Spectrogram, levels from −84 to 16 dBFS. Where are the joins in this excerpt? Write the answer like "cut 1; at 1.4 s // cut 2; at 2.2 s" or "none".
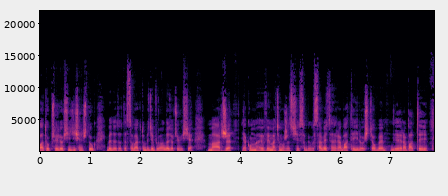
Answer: none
